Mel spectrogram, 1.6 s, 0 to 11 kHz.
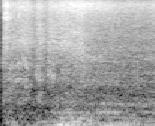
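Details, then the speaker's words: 2004 Toyota RAV4 after a crank-no-start caused by a wiring harness fault in the crank signal to the ECU: a short crank, then it catches at once into a steady idle with no check engine light; a normal start. "Yeah. Yeah. That's what it's supposed to be. Very nice. And first, let let it run a bit."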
